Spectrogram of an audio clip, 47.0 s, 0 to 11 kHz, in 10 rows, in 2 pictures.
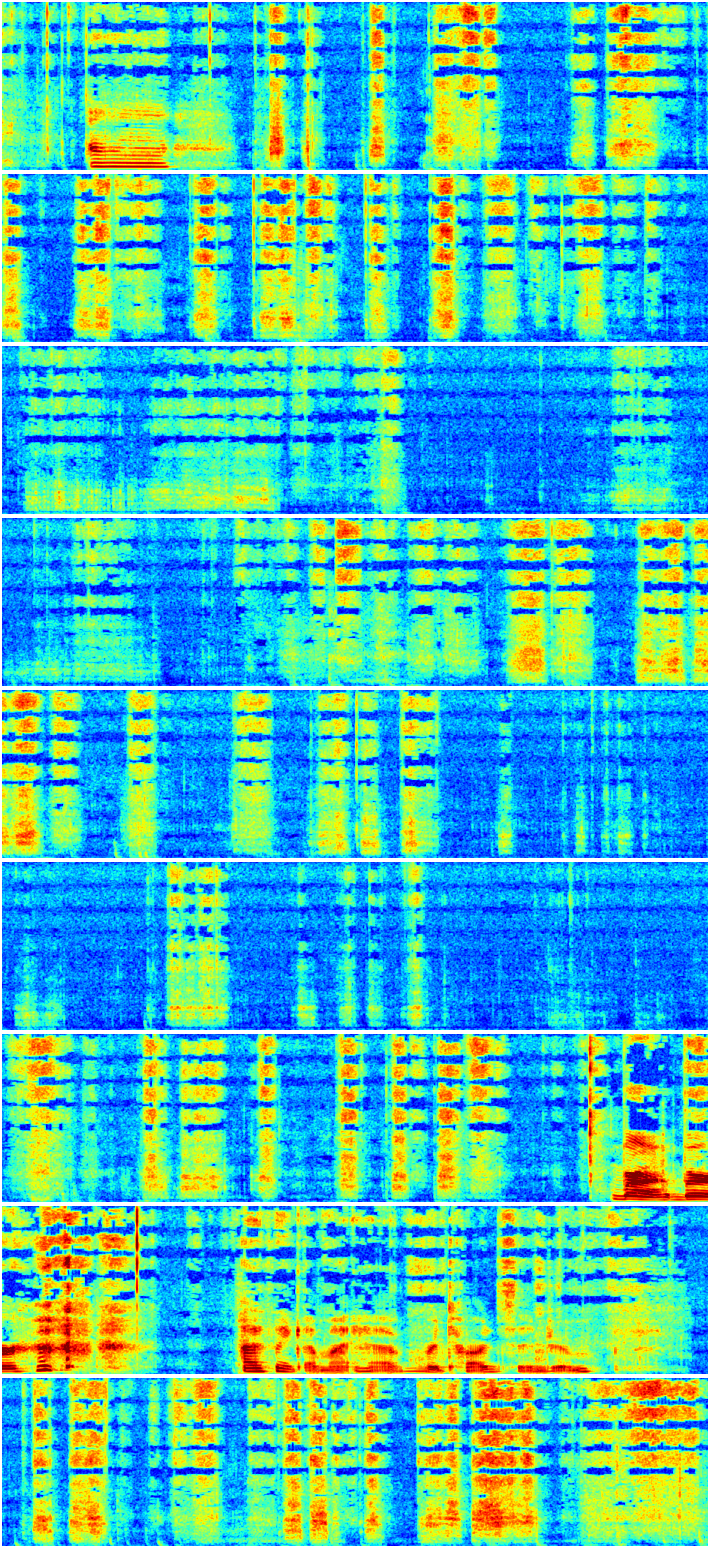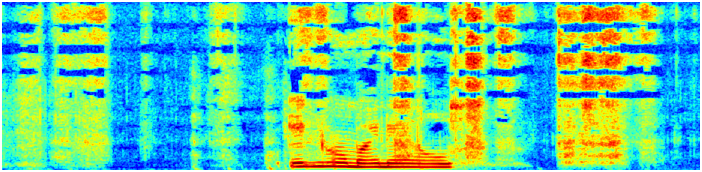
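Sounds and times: marker scratching on paper: 1.6 - 12.2, 13.3 - 23.9, 24.5 - 26.5, 28.2 - 31.7, 37.7 - 47.0.

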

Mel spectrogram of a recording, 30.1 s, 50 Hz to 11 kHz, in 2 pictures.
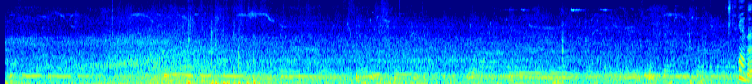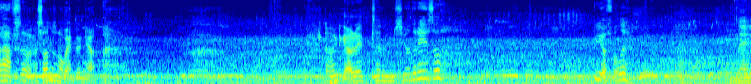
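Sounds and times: small birds chirping: 0.1 - 30.0
low bumps: 0.2 - 6.1.

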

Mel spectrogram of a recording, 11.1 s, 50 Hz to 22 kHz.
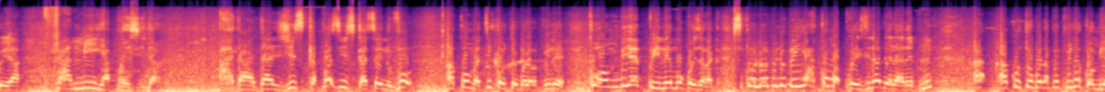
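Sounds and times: man talking animatedly: 0.0 - 11.0.

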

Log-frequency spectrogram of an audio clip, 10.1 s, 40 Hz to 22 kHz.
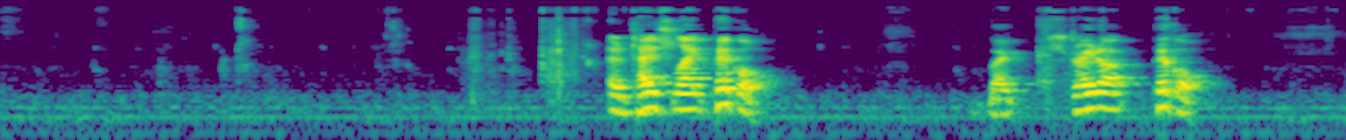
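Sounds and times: faint chewing: 0.1 - 4.6.

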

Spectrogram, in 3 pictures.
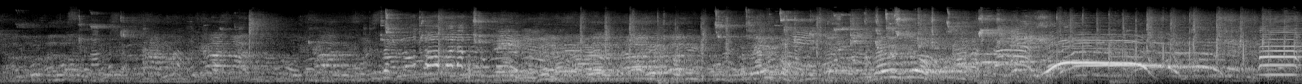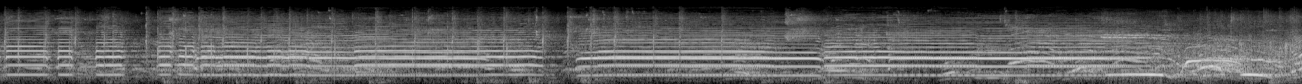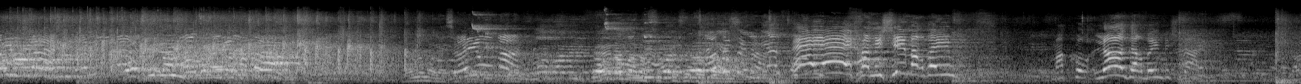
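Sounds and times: people shouting and chattering: 0.0 - 39.0
horn blasts: 12.5 - 23.3.

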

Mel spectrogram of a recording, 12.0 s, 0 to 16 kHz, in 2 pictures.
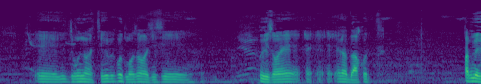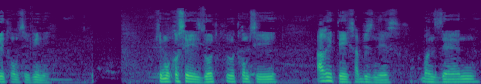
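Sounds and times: low background noise: 0.0 - 12.0
man speaking: 0.4 - 4.8, 5.8 - 6.8, 7.8 - 12.0.

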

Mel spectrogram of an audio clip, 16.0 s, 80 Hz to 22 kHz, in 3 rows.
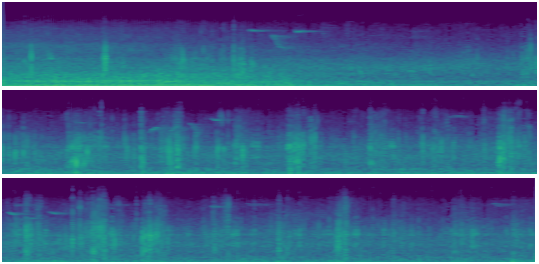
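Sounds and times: footsteps on a path: 0.0 - 3.2, 4.4 - 16.0.

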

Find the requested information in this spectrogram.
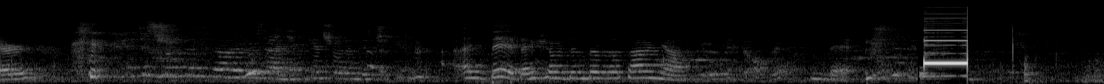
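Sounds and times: censor bleep: 9.2 - 9.7.

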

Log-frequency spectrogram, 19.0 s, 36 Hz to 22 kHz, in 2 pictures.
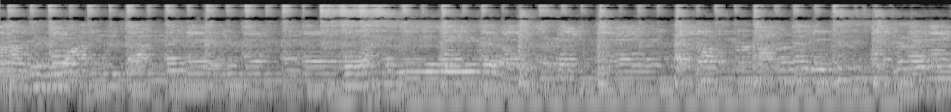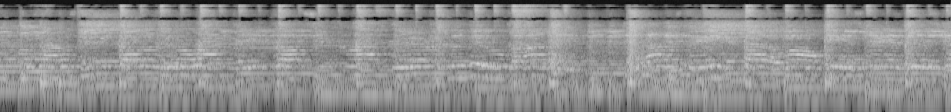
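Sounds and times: drum kit beat: 0.0 - 19.0
electric and acoustic guitars: 0.0 - 19.0.

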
